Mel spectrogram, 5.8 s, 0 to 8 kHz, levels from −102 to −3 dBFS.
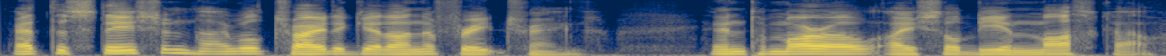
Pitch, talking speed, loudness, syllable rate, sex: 125 Hz, 205 wpm, -19 LUFS, 4.7 syllables/s, male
